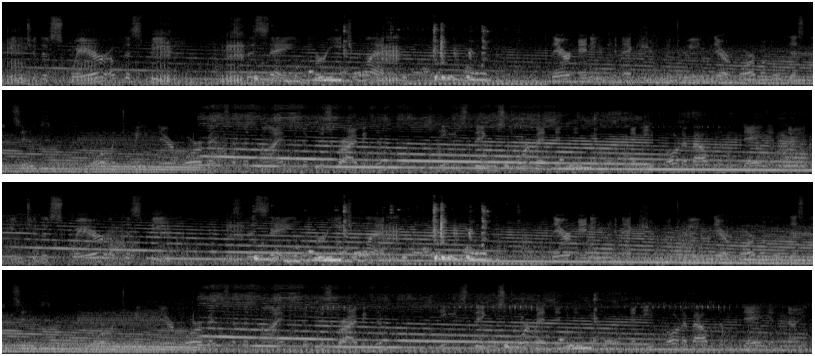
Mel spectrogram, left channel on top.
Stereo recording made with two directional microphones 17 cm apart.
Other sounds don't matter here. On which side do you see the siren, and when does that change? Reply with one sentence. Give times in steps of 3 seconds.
You can hear the siren on the right from 0 s, in the centre from 9 s and on the left from 12 s.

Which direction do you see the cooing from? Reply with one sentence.
In this clip you hear the cooing on the right.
